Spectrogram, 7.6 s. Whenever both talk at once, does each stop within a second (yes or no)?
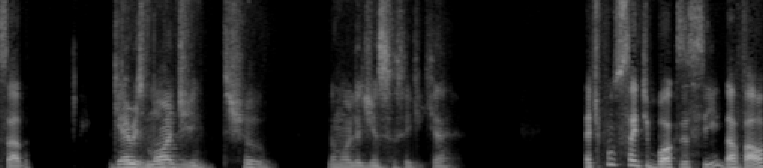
yes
